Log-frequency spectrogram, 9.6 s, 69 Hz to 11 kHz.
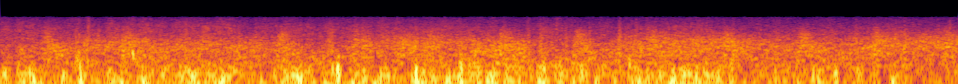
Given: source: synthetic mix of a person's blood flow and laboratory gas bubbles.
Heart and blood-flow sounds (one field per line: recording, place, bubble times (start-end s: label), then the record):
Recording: Doppler ultrasound of blood flow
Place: subclavian vein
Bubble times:
0.74-0.90 s: bubbles
1.30-1.37 s: bubbles
From the record:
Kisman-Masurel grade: 112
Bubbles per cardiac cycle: 1 to 2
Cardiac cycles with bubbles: 1 to 10%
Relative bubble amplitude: moderate (0.250 to 0.450)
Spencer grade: 1 (occasional bubble signal discernible with the cardiac motion signal, with majority of cardiac periods free of bubbles)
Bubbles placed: anywhere in the cardiac cycle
